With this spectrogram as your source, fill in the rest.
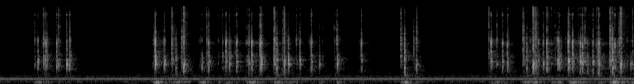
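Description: Fingertips type continuously on the keys of a white plastic mechanical keyboard, producing bursts of sharp, bright clicks separated by short pauses. A steady low hum runs underneath the typing.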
